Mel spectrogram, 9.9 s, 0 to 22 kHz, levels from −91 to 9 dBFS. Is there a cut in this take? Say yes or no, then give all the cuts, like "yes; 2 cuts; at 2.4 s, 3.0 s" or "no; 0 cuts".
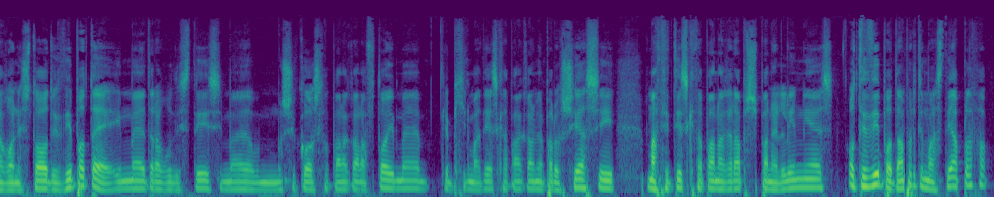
yes; 2 cuts; at 8.4 s, 9.0 s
